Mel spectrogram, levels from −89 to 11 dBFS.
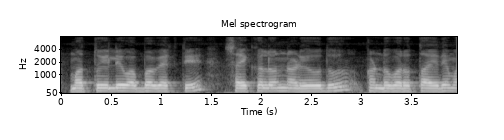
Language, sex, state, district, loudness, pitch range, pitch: Kannada, male, Karnataka, Bidar, -14 LUFS, 145-155 Hz, 150 Hz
